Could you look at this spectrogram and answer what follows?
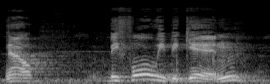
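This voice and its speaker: An actor playing a smug, flamboyant male tyrant in a video game, sardonic and mock-courteous with deliberate pauses. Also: on the high side, lively intonation. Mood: mock-courteous menace. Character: smug flamboyant male tyrant, eccentric, polite yet menacing. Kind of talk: video game cutscene acting. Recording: dramatic music behind the voice.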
